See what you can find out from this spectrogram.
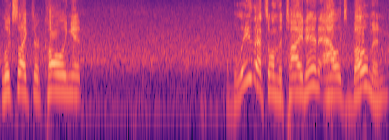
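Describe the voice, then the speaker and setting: A man's voice: sits high, lively intonation, measured pace, a bit bright, a little hiss or hum. A man giving live American football play-by-play in clipped running description that lifts on the action. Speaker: play-by-play sports commentator, watch party host.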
